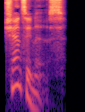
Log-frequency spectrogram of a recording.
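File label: "chanciness", British English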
